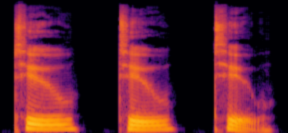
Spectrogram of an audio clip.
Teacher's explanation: instead of saying to, you can say T, a very unstressed T, but connect it to your next sound.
